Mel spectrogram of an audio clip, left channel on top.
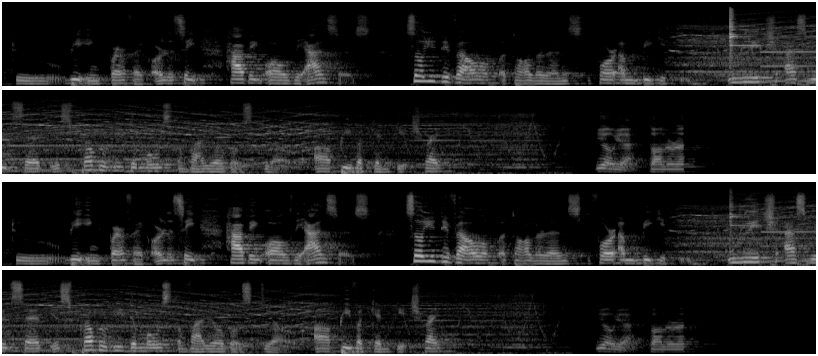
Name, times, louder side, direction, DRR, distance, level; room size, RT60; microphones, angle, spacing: voice 1, 0.0-3.7 4.0-7.0 7.3-12.5, right 2 dB, 40° right, 8 dB, 1.6 m, -34 dB
sound 1, 6.2-13.8, left 2 dB, ahead, 2.6 m, -45 dB
sound 2, 7.2-13.8, left 7 dB, 45° left, 1.2 m, -43 dB
voice 2, 14.1-15.0, left 3 dB, 80° left, 9 dB, 1.2 m, -41 dB
19.0 x 18.5 x 9.9 m, 0.85 s
head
